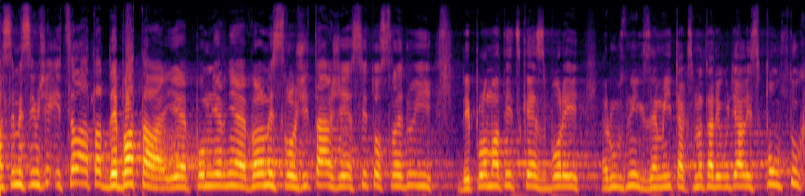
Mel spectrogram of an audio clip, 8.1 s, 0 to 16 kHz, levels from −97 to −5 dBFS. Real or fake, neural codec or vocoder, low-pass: real; none; 14.4 kHz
